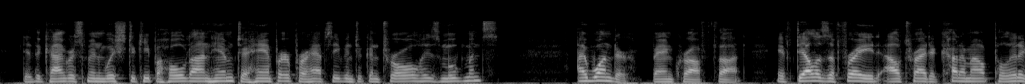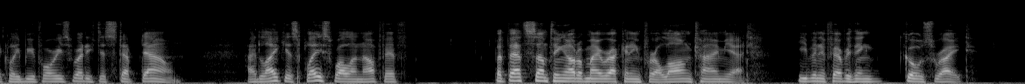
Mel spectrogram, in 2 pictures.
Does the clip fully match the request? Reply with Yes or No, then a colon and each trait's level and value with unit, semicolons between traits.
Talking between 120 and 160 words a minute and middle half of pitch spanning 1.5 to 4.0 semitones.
No: average, 185 wpm; narrow, 2.4 semitones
